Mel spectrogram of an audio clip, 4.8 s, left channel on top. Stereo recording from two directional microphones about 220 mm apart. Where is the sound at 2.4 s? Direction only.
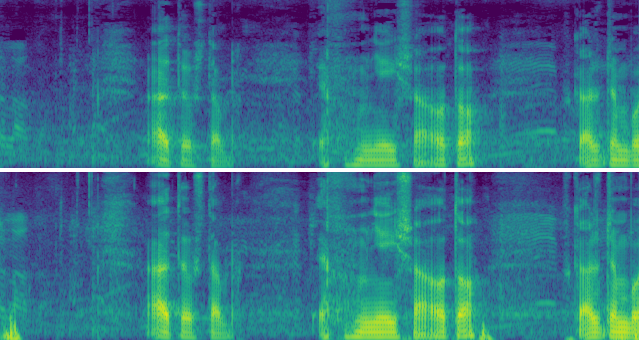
45° right (ahead or behind).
